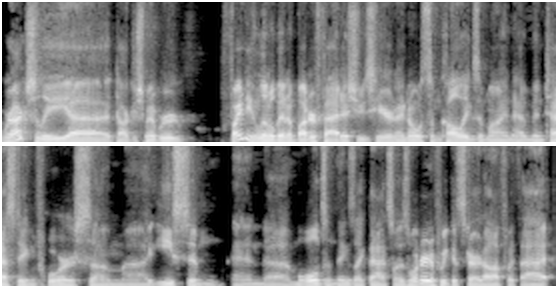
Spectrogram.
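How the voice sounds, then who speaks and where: A man's voice: low-pitched, fairly quick, a bit bright, dry recording, studio quality. A man hosting a podcast in a casual interview, friendly and full of hesitant fillers. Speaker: podcast host.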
